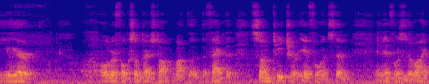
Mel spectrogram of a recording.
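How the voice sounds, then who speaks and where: A man with a Midwestern accent speaks at a fairly slow pace. He takes long, frequent pauses. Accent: American Midwest. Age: 80s+. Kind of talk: interview answer. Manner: hesitant, slow.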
